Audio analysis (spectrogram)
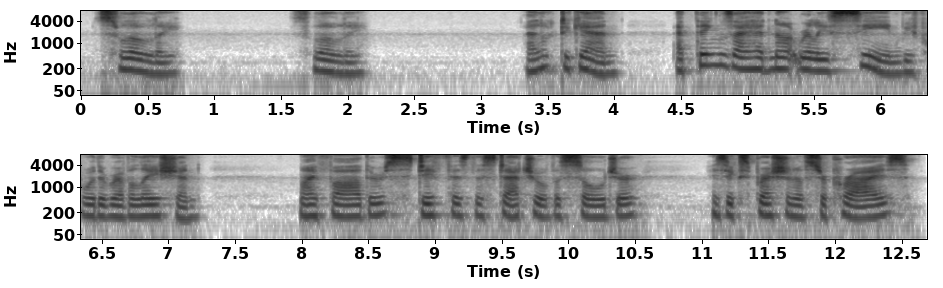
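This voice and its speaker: A woman reading a short story in the first person, with measured, somber, dramatic narration. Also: fairly low pitch, darkish tone.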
